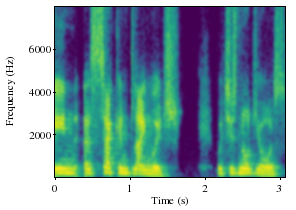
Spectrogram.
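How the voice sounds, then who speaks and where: A woman with a Dutch accent speaks at a fairly slow pace, her pitch varying in an ordinary way. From Netherlands. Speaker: master student. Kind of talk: online admission talk. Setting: video call.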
